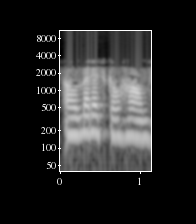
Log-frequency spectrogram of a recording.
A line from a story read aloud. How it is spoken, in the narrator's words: whispered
